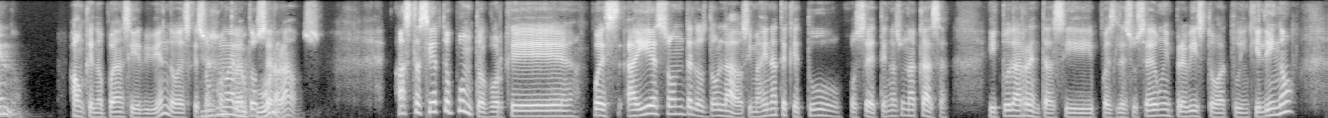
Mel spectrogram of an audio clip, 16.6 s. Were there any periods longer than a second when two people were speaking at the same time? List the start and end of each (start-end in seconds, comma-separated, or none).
2.5-3.7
